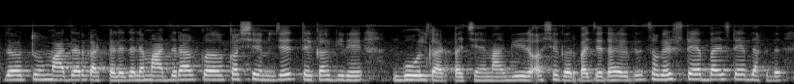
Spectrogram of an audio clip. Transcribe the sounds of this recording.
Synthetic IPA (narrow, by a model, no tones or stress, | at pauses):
t̪əɾt̪ũmad͡zaɾkaɽʈaled͡zaljamad͡zɾakkəɕẽm̤əɳd͡zet̪ekaɡiɾe | ɡolkaɽpajt͡ɕemaɡiːɾə̰ɕẽkəɾpajt͡ɕẽt̪ət̪esəɡɭẽsʈɛp̚bajsʈɛp̚d̪akʰt̪ə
